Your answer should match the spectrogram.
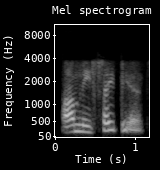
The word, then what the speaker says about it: omnisapience: Omnisapience.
